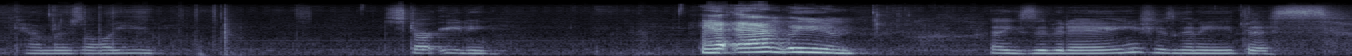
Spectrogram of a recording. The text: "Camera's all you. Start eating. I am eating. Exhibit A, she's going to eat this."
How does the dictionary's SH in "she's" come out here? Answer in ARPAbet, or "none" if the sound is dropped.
SH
